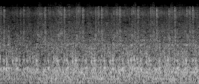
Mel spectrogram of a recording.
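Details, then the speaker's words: Dodge WC52 engine running with a dry clacking and rubbing clatter over the running note, also noticeable on deceleration; a mechanical engine noise, cause not pinned down. "on l'entend comme un bruit de claquement, de frottement."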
